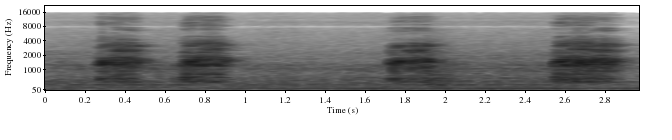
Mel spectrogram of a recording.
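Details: Toucan calling in two close pairs of rough, nasal croaks, a pause between the pairs, over a low electrical-sounding hum.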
